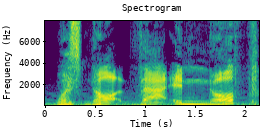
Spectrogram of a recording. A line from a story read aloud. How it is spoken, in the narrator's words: he demanded fiercely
